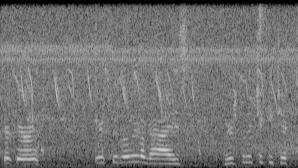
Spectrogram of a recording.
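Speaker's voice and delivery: high, soft coaxing chicken call. Real, not acted. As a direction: coo to the little chicks.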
